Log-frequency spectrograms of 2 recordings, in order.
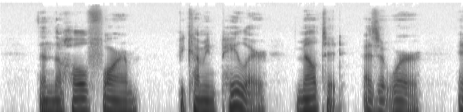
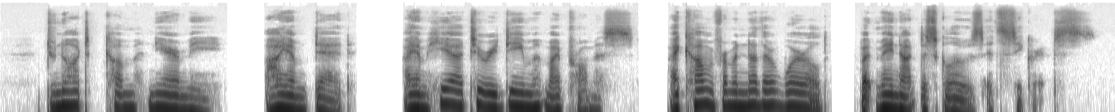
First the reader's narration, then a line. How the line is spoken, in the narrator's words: The appearance replied in a kind of whisper, but very audibly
